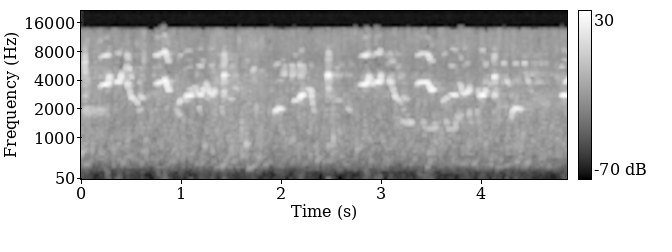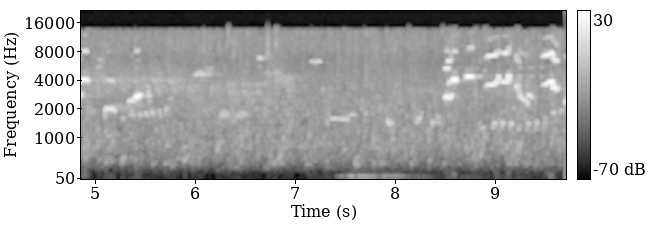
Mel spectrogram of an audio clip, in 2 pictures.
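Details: Oriental magpie-robin singing as a lure to prompt other magpie-robins into full song; a busy, nearly continuous stream of varied whistles, slurred notes and chips over steady background hiss, with a brief low thump.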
